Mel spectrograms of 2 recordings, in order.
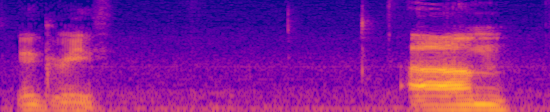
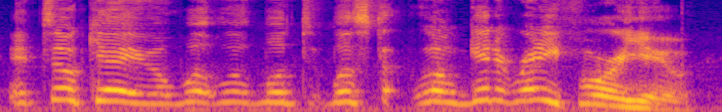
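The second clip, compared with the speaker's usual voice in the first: high, nervous placating servant voice; frantic high pleading to calm her; flustered servant; 14 semitones higher than usual. Retold or imitated. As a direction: squeak out reassurances to a raging boss. Servant soothing raging Big Mom.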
